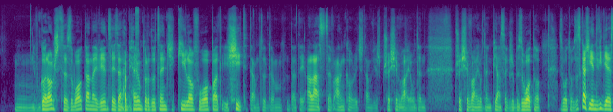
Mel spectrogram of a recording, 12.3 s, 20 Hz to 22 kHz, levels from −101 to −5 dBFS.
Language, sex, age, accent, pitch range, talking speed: Polish, male, 30-49, native, 110-140 Hz, 150 wpm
